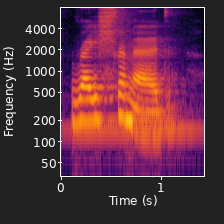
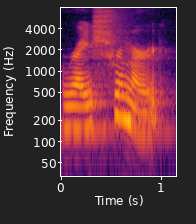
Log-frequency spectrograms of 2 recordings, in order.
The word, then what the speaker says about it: Rae Sremmurd: R-A-E, S-R-E, Shrimp, M-M-U-R-D, Rae Sremmurd.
